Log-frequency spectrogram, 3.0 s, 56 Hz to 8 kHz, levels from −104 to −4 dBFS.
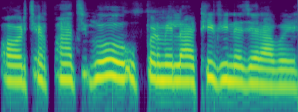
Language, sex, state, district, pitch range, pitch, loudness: Maithili, female, Bihar, Samastipur, 215-250 Hz, 230 Hz, -17 LUFS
